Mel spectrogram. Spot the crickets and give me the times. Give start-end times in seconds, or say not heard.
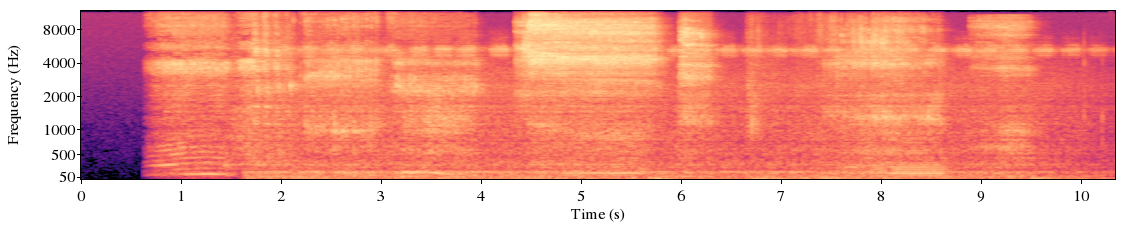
1.6-10.3.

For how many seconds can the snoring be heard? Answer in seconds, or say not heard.
9 s.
